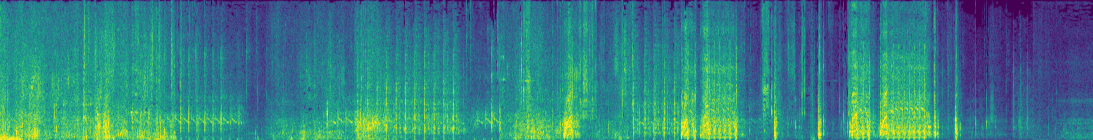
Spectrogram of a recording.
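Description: Airsoft rifle firing on full auto: several rapid bursts of quick-fire clicks, each lasting about half a second to a second and a half, with short gaps between them.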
